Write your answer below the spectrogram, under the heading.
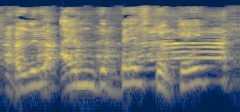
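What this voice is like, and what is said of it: Imitated voice drifting into Indian accent. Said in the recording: “real Donald Trump sounds more like this, but sometimes I go a little bit like this ... That's got an Indian ... so Indian ... I shifted Indian”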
